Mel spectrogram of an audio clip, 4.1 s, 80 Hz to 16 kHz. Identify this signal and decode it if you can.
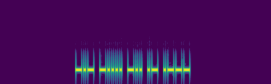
Morse code, heard as a keyed tone, about 40 wpm, 700 Hz. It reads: K6DAJ
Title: Call Signs Repeated 2x - 40wpm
